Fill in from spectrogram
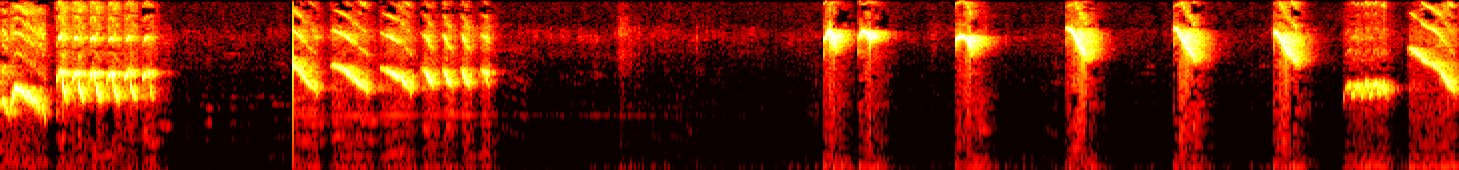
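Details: Medan white-rumped shama singing loudly as a training recording for other songbirds: two bursts of fast whistled trills, a long pause, then single sharp high whistles spaced under a second apart.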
